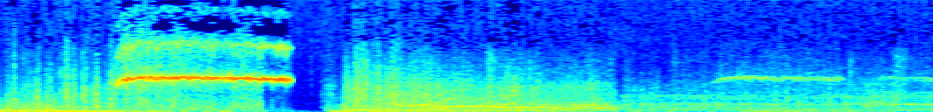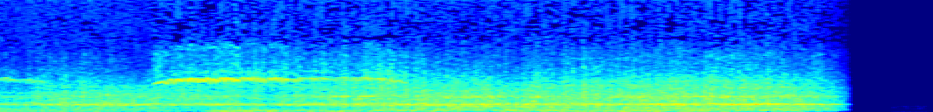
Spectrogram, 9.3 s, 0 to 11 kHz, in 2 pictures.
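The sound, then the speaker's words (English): Artillery barrage from French 75 field guns on the World War I Western Front in Champagne, France, 1915: a dense, continuous roar of blasts with high whistling tones drawn over it. It stays loud throughout, then cuts off abruptly. “Order the 75s to commence firing on our own positions.”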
